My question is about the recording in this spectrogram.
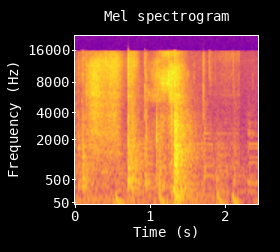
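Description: A wooden drawer is rummaged, with tools shifting inside, then a sharp thunk a little past the middle as it is pushed shut. Background music plays underneath.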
